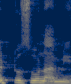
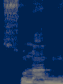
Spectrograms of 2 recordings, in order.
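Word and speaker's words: Tsunami: ये क्या लिखा है, कुछ बच्चे बोलेंगे सर ये टुसुनामी है। बच्चे टुसुनामी नहीं है, ये क्या है आपका, सुनामी है।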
